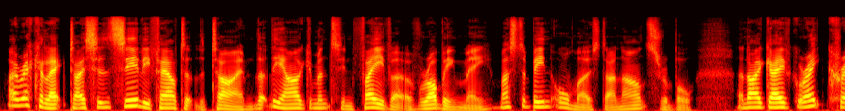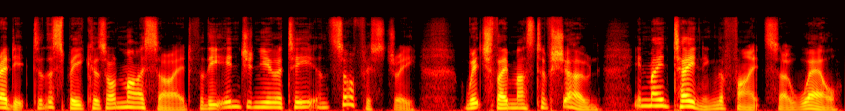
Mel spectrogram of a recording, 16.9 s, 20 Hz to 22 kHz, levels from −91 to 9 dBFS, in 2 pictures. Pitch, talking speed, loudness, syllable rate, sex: 135 Hz, 170 wpm, -20 LUFS, 4.6 syllables/s, male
